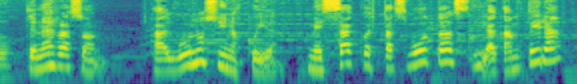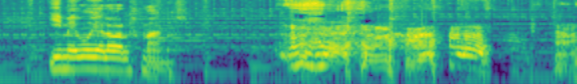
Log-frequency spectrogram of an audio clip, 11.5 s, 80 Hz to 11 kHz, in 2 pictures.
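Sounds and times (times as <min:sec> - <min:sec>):
speech: 0:00.0 - 0:05.7, 0:06.3 - 0:07.7, 0:08.6 - 0:11.5
man coughing harshly: 0:08.6 - 0:10.7.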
